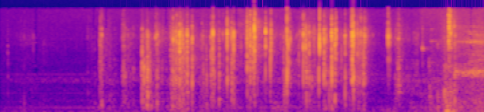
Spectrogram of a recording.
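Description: A paper packet rustles and tears open.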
